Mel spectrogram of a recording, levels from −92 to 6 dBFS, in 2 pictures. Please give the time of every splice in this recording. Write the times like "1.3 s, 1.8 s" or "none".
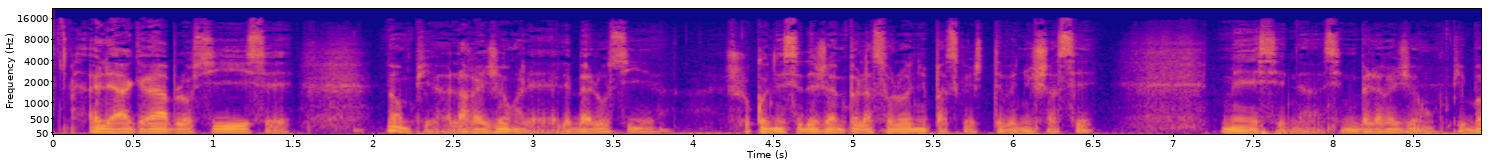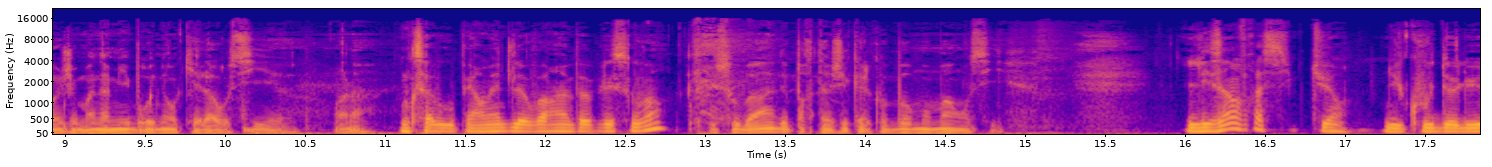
none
